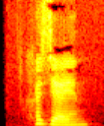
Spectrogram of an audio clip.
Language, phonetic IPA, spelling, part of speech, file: Russian, [xɐˈzʲaɪn], хозяин, noun, Ru-хозяин.ogg
- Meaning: 1. owner, proprietor 2. landlord, head of household 3. boss, master, chief, principal, manager, employer, hirer 4. man, husband 5. host, master 6. host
